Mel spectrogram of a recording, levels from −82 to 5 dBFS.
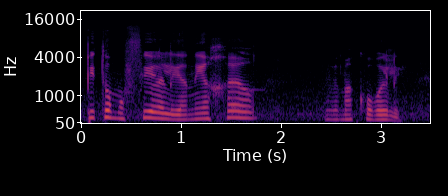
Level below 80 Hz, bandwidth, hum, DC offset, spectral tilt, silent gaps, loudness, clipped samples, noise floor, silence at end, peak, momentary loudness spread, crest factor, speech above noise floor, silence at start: -76 dBFS; 17 kHz; none; under 0.1%; -4.5 dB/octave; none; -41 LUFS; under 0.1%; -64 dBFS; 0 s; -22 dBFS; 13 LU; 20 dB; 23 dB; 0 s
